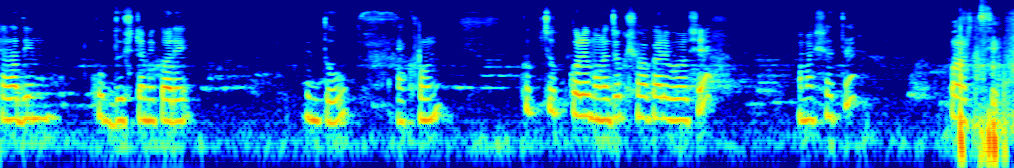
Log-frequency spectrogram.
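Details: Adult woman speaking Bengali; typical adult speech.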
